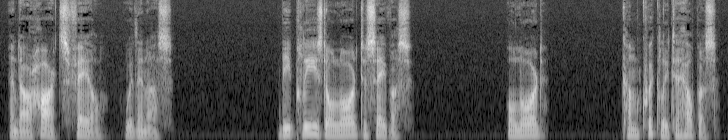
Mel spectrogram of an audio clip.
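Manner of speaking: precisely spaced lines of a psalm; measured prayer. A narrator's reading. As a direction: recite solemnly, phrase by phrase. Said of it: "precisely measured lines".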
